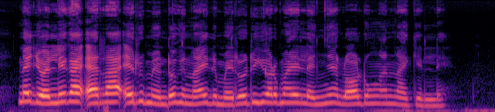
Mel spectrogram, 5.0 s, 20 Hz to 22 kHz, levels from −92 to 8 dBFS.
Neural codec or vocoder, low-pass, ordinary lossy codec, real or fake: none; none; none; real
